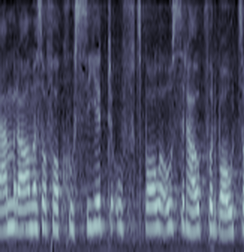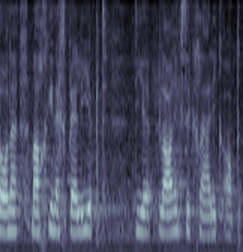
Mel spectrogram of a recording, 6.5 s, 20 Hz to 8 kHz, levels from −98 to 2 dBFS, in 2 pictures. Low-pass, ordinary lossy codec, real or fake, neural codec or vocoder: none; none; real; none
